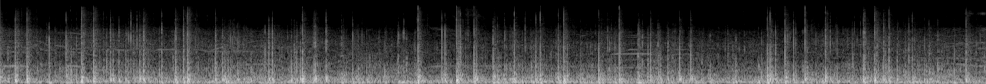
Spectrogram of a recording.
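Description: Aerial fireworks display going off in a dense, continuous barrage: rapid overlapping bangs and crackling pops, many a second, over a steady low rumble.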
